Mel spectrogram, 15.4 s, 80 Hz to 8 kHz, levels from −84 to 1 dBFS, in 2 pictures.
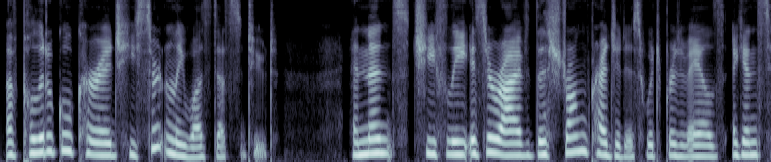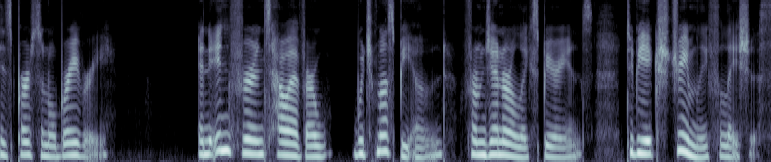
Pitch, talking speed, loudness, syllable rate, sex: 220 Hz, 135 wpm, -18 LUFS, 5.8 syllables/s, female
